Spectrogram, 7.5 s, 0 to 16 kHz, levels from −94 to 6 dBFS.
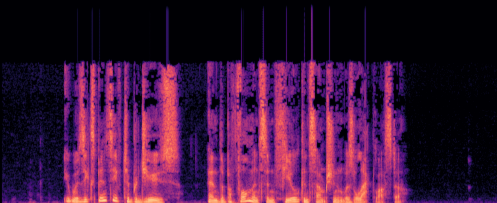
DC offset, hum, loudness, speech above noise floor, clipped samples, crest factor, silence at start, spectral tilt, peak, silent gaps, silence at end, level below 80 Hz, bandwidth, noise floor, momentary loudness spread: under 0.1%; none; -12 LUFS; 58 dB; under 0.1%; 14 dB; 0.95 s; -4.5 dB/octave; 0 dBFS; none; 1.4 s; -38 dBFS; 11.5 kHz; -70 dBFS; 8 LU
